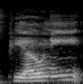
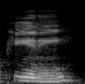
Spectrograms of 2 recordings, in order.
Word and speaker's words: peony: a 28 count peony you can pronounce in one of two ways peony or peony and I pronounce it peony and this is what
